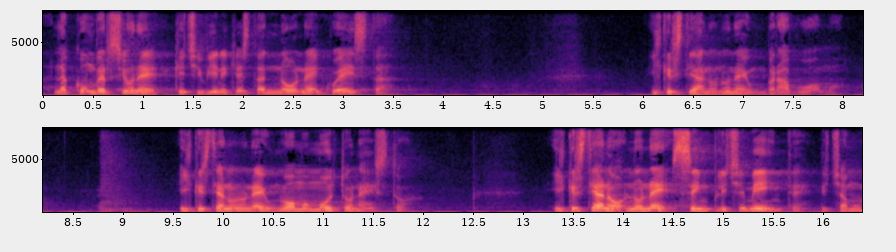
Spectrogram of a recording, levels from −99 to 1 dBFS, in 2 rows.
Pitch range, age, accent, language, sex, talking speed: 140-190 Hz, 50-69, native, Italian, male, 110 wpm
